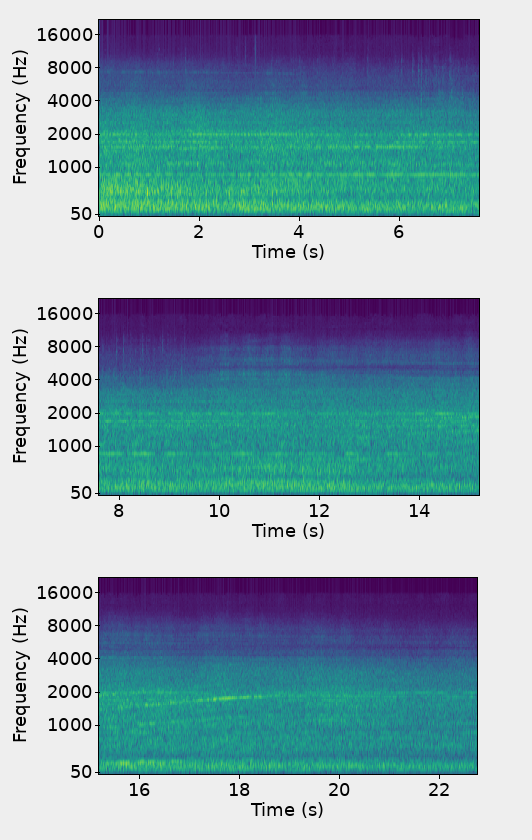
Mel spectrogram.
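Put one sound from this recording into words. Farm machinery drones steadily in the distance, outdoors.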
